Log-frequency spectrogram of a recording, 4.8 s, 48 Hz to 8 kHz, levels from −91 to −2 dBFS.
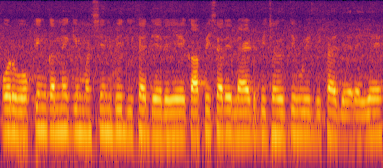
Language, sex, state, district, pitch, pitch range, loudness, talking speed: Hindi, male, Gujarat, Gandhinagar, 135 Hz, 130-140 Hz, -17 LUFS, 250 wpm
